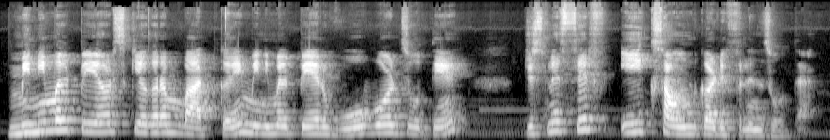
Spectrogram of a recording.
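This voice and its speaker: Faint music sits under this casual revision class, taught by a woman of medium pitch. She checks on her students often ("okay," "theek hai"), slips in English vocabulary, and when an explanation excites her, her pace quickens and her volume rises.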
